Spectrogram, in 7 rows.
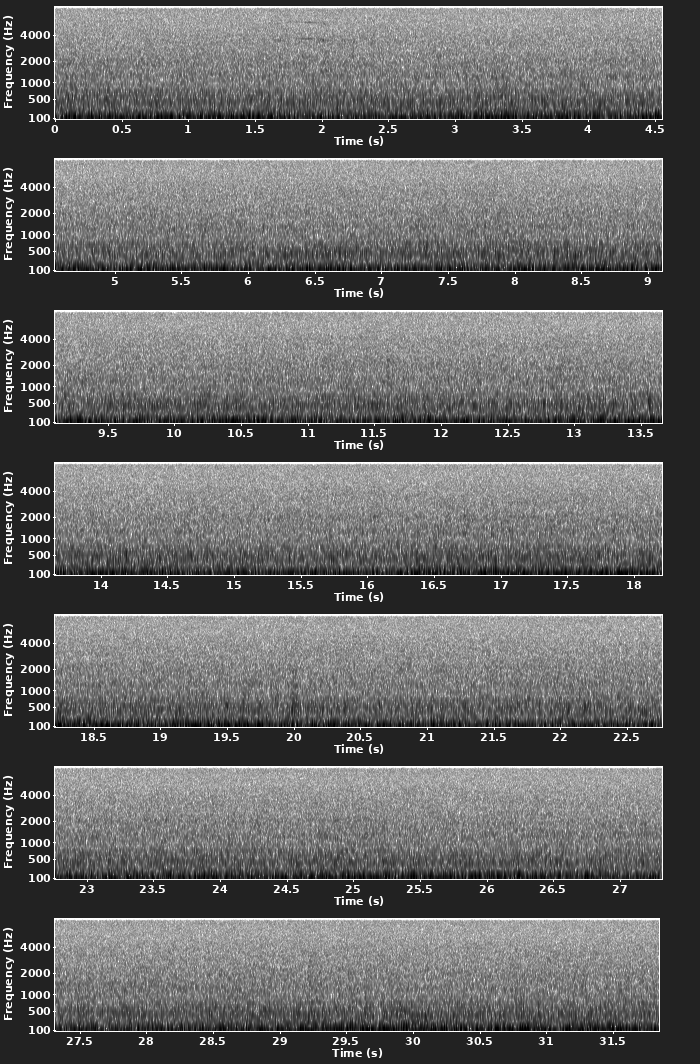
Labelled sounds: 1.8	2.0	killer whale, northern resident, 5.4 to 5.7 kHz

